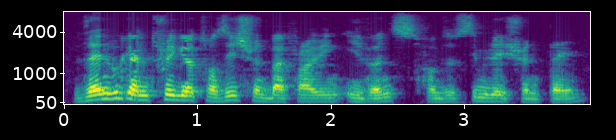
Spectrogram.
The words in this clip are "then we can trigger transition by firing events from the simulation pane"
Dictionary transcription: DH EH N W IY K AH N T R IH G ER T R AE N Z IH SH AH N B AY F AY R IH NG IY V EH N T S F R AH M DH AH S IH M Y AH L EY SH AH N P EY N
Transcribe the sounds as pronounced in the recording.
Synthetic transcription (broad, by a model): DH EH N W IY K AH N T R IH G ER T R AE N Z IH SH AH N B AY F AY IH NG IY V EH N T S F R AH M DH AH S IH M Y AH L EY SH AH N P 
